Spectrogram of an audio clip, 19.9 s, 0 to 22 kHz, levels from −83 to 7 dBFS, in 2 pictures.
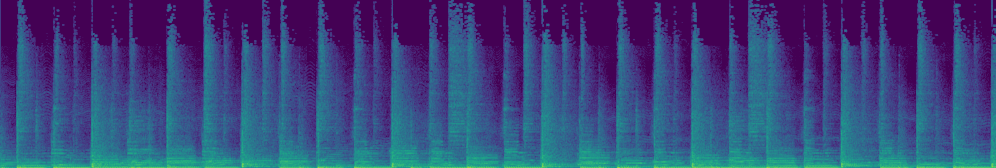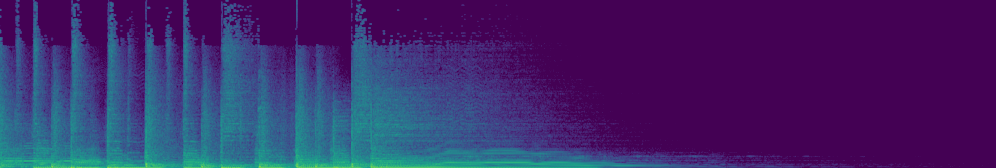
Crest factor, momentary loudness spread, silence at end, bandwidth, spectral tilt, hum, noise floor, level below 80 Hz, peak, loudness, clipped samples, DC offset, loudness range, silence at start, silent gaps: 18 dB; 5 LU; 3.6 s; over 20 kHz; -6 dB/octave; none; -83 dBFS; -28 dBFS; -2 dBFS; -21 LUFS; under 0.1%; under 0.1%; 8 LU; 0 s; none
